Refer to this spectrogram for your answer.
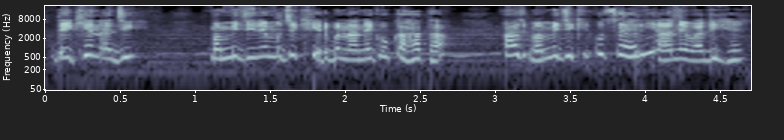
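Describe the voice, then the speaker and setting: A woman's voice: very high-pitched, fast talker, fairly bright tone, faint music behind. A woman voicing a meek, timid young bride in a cartoon. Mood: tearful. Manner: timid, tearful. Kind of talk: Hindi cartoon voice acting.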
